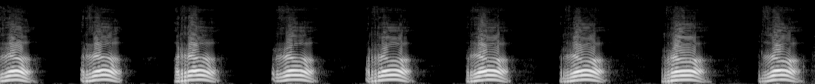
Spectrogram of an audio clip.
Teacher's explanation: बहुत हल्की सी टच होती है उसकी टिप पॉइंट, ऐसे आगे लगती है और लुढ़कती हुई सी मालूम होती है ना, मुंह में लुढ़कती हुई सी आगे मालूम होती है। और जब आप र बोलते हो तो ऐसे कंपन भी उठता है · जैसे ही बोलो र र र र र र र र र, तो आप इस चीज को नोटिस करो ध्यान से, आंख बंद करके, कि जीभ तुरंत ऐसे चलती है, आगे की तरफ चलती है, और चलने के साथ में ही ये कहां लगती है, ऊपर वाले मसूड़े पर लगती है। बहुत हल्की सी टच होती है उसकी टिप पॉइंट, ऐसे आगे लगती है और लुढ़कती हुई सी मालूम होती है ना, मुंह में लुढ़कती हुई सी आगे मालूम होती है।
